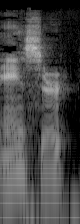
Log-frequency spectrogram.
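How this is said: It ends with a curled r sound. "美音中r 变成a， er 加勾舌头"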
